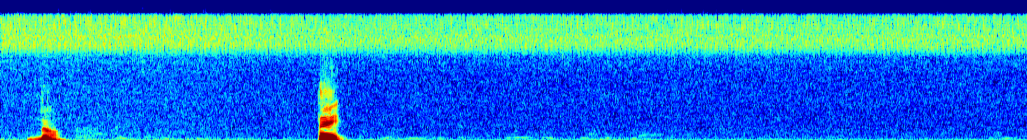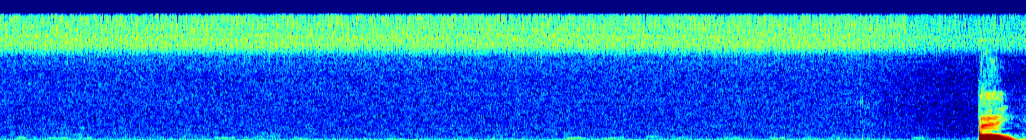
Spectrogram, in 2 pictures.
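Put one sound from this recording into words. A man speaks quietly and far off.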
